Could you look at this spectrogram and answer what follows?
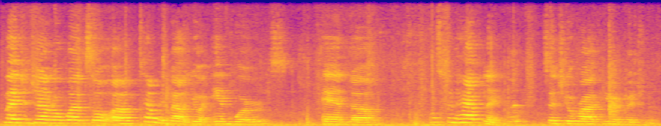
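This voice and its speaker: A woman playing a Civil War newspaper reporter in readers theater, with a halting, deliberate delivery. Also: a little high, expressive. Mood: inquisitive. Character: 1860s newspaper reporter interviewing a Union general. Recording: very echoey, noisy room, distant mic.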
